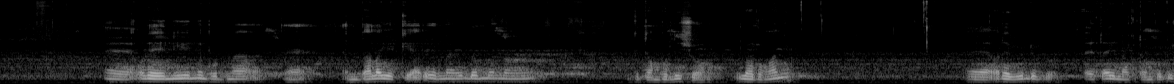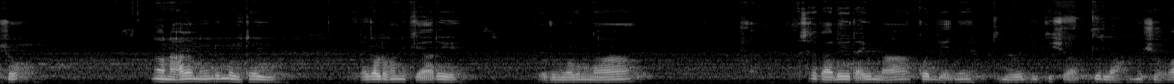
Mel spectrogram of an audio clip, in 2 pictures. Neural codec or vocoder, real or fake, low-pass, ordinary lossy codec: none; real; none; none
